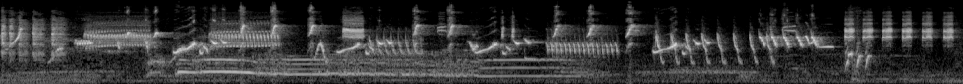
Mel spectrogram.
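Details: Asian pied starlings, a pair of prized birds, in duet: harsh buzzy chatter and squeaky slurs over low steady whistled tones, ending in a rapid series of sharp clicking notes.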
